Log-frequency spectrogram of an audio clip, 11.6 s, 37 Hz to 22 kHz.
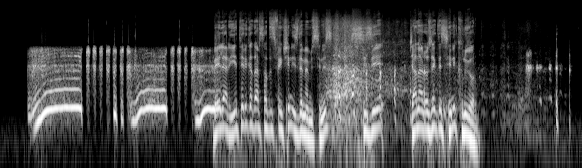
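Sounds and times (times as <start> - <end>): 
person vocally imitating a hammer drill: 0.6 - 4.4
speech: 2.6 - 3.2, 3.9 - 9.7
laughter: 6.4 - 11.4.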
